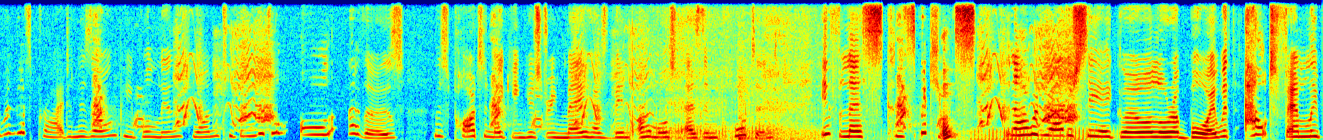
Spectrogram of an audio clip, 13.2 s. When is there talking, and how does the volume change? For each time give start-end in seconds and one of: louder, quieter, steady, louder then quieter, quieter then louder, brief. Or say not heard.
0.0-13.1 louder.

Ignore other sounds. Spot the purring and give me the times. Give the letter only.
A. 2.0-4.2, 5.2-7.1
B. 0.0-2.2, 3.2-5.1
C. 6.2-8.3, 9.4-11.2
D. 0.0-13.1
C.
